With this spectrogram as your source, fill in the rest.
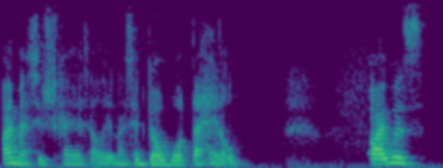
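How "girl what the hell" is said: ordinary talk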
